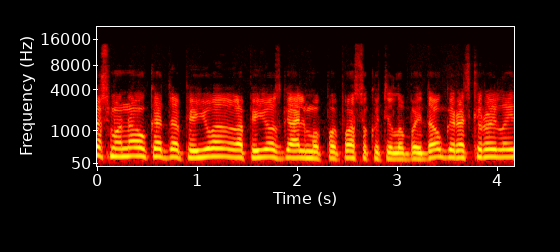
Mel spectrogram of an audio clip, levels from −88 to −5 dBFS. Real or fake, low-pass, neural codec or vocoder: real; 14.4 kHz; none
